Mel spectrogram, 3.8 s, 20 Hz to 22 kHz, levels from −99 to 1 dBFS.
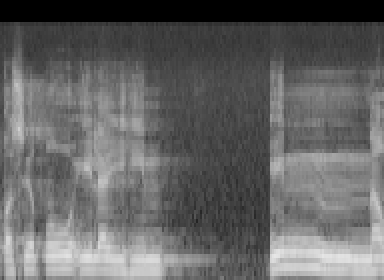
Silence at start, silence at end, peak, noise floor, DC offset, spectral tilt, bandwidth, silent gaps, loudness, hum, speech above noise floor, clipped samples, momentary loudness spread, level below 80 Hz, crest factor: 0 s; 0 s; -4 dBFS; -52 dBFS; under 0.1%; -5 dB/octave; 15 kHz; none; -17 LUFS; none; 36 dB; under 0.1%; 5 LU; -62 dBFS; 14 dB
